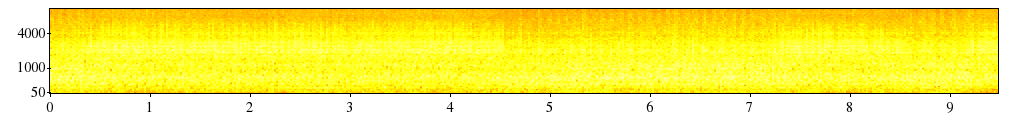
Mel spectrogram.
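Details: Golf VR6 Mk3 petrol engine idling with a constant metallic clatter from a worn, slack timing chain; timing chain rattle.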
